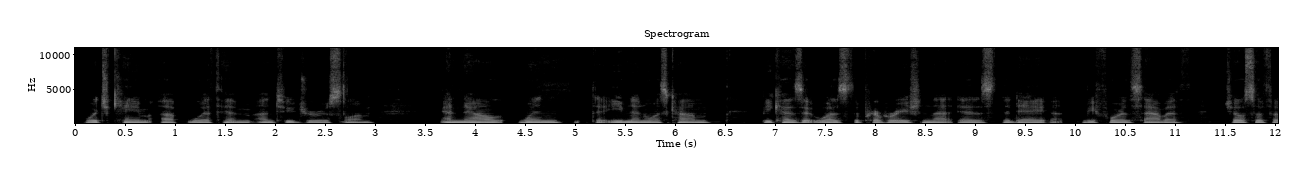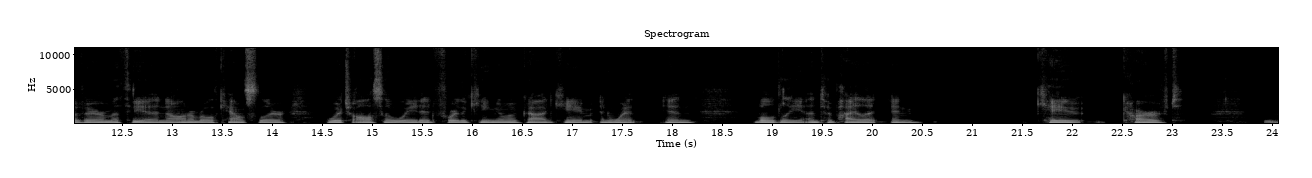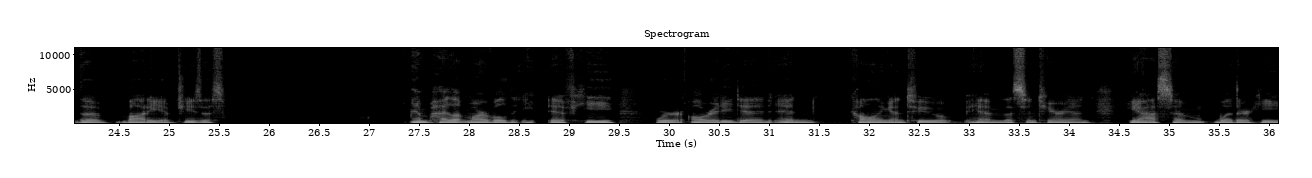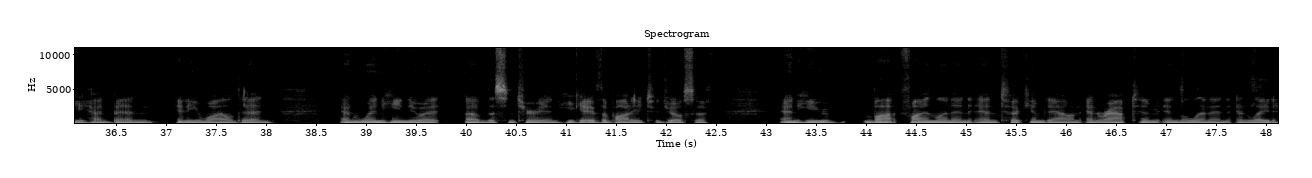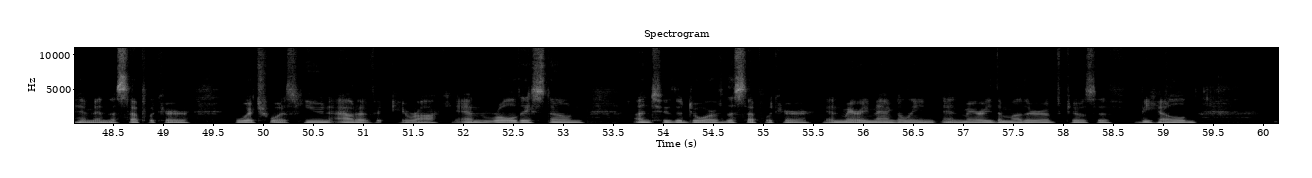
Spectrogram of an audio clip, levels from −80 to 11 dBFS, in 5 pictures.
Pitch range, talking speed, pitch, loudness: 95-105 Hz, 140 wpm, 100 Hz, -32 LUFS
